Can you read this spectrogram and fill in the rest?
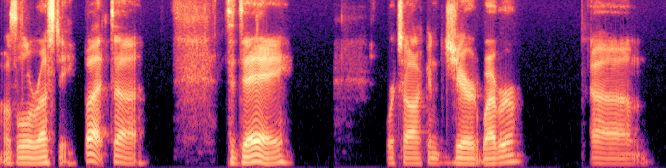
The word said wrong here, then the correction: Weber: Weber, actually. Weber, excuse me we we didn't spell it wrong, but I pronounced it wrong.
